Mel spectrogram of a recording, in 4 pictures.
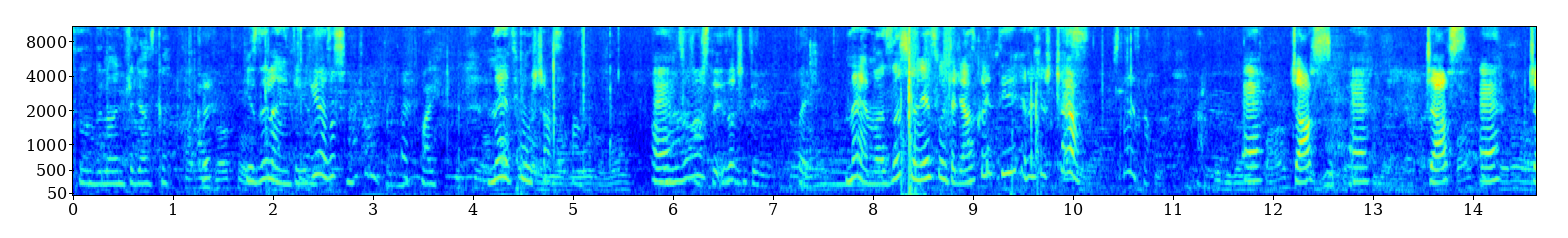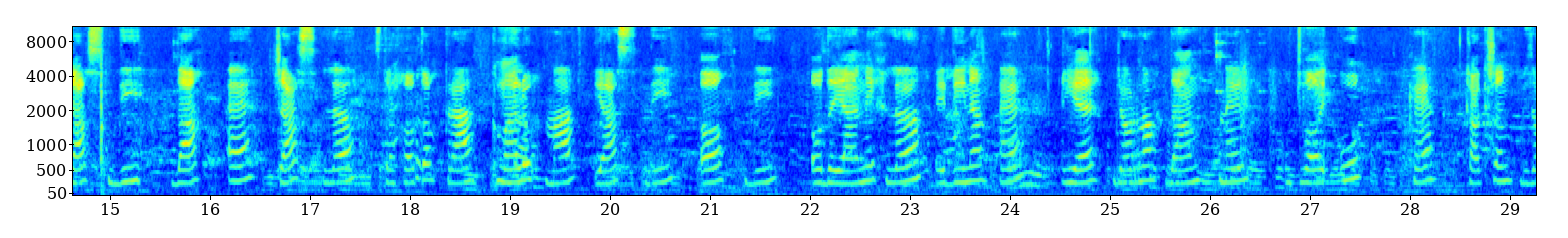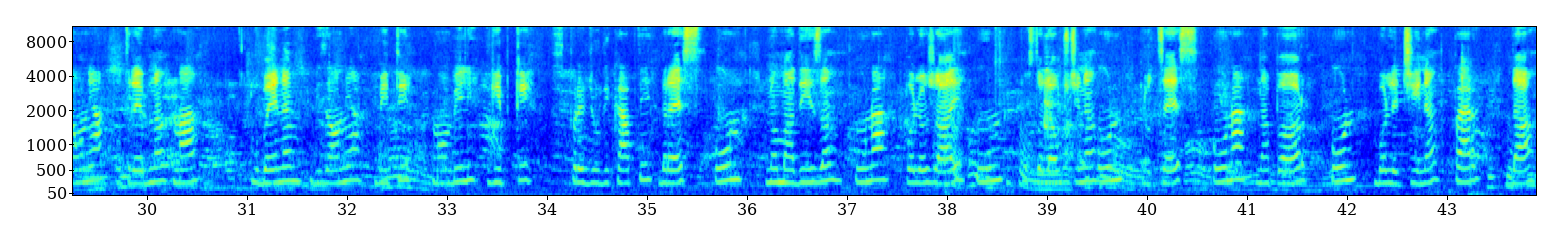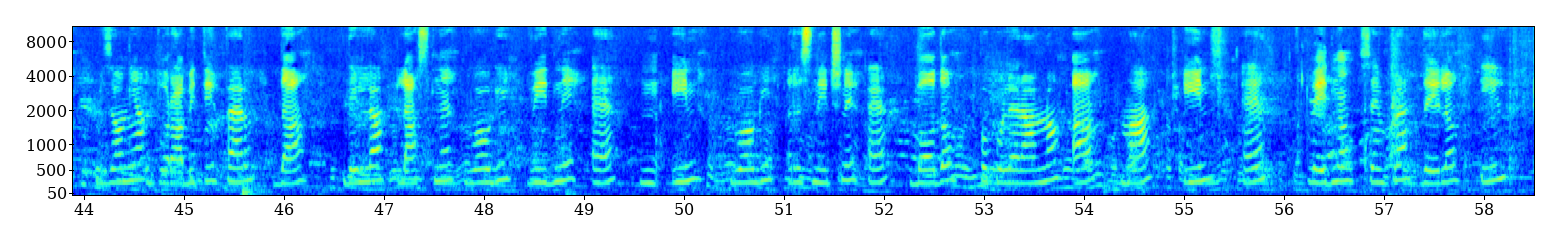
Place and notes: Stazione Topolo 1999, children speaking Slovene and Italian
Grimacco UD, Italy, 11 May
